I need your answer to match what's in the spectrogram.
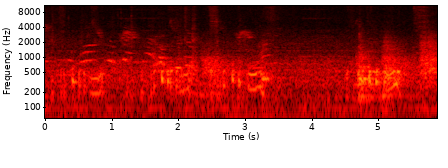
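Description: Pigeons give low, soft, throaty coos in short rolling phrases, with people talking nearby.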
